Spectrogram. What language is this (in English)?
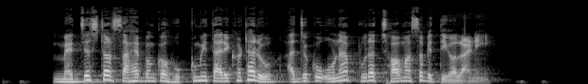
Odia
